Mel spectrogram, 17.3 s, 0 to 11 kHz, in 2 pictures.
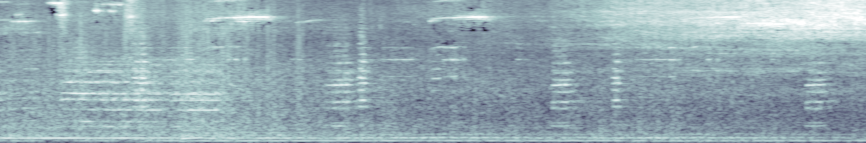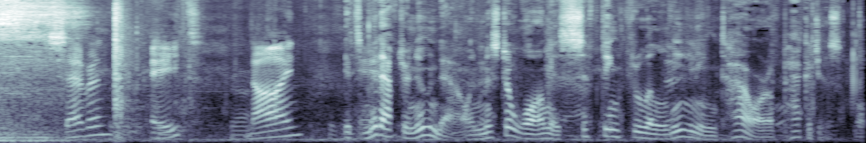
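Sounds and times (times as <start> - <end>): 
short bright car horn toots in Beijing traffic: 0.0 - 8.8
dense city street traffic roar in modern Beijing: 0.0 - 15.0
speech: 9.6 - 17.3.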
